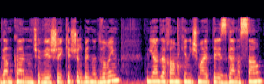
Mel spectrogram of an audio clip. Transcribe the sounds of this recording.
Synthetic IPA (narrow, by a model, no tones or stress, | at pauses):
ɡamkananʃevjeʃekeʃe̞ʁbe̞nad̪vaʁim | mijad̪leaχaʁmikenːiʃmaetezɡanasaʁ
